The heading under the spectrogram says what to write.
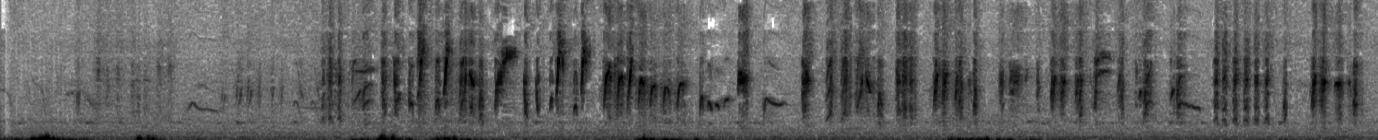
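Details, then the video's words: Several birds chirping in a dense, high twittering chorus, with a few low thumps near the start and a soft steady background tone. "Bird Chirps | Stress Relief | Relaxing Birds Sounds"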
